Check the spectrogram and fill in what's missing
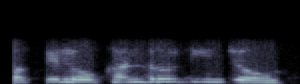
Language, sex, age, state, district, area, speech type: Sindhi, female, 60+, Uttar Pradesh, Lucknow, urban, conversation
